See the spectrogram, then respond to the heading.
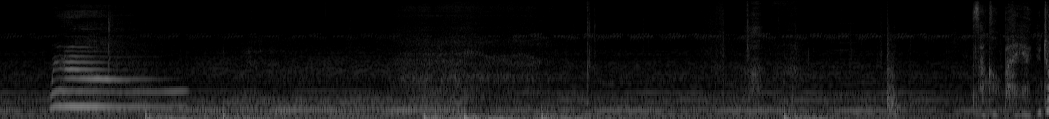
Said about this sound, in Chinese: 是猫叫啊！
